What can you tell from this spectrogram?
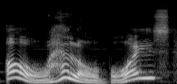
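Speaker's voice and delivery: put-on swooping, sing-song old lady greeting. Host as old Belinda greeting the boys, old lady voice. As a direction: play a cooing old lady with big pitch swoops. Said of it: "that's my old lady voice".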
